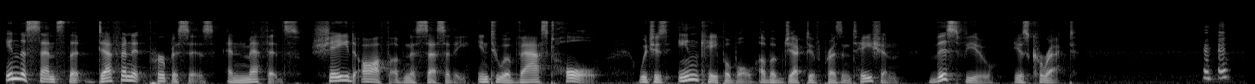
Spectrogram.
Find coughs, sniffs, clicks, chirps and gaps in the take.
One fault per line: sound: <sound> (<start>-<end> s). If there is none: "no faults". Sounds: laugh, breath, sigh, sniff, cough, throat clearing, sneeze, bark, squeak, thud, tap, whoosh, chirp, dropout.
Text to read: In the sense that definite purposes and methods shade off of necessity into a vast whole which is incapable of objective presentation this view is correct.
sound: laugh (12.0-12.3 s)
